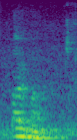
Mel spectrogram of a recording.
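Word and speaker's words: PERMA: মধ্যেই একটা ফর্মুলা আছে that is known as পরমা পি ই আর এম এ পরমা বলে একটা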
